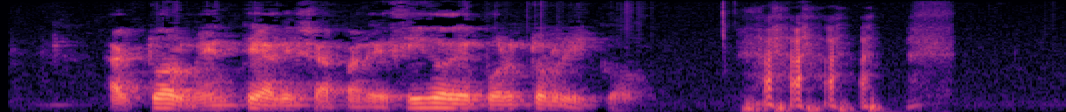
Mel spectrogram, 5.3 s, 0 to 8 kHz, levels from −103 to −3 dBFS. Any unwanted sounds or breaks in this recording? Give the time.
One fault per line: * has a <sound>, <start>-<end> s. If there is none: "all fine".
* has a laugh, 3.6-4.8 s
